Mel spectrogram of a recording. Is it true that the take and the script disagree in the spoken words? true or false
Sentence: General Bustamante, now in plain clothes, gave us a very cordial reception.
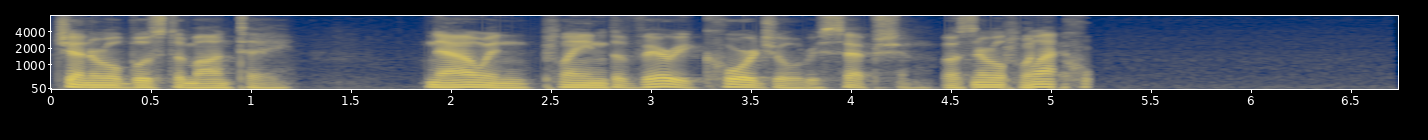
true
